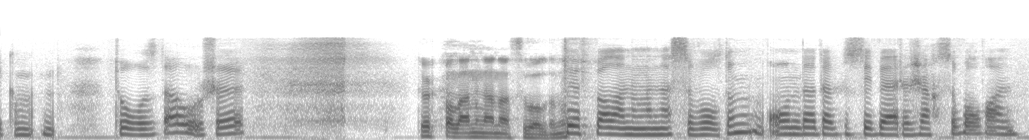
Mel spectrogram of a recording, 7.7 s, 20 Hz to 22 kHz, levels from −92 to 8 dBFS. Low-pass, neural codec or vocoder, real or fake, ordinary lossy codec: 7.2 kHz; autoencoder, 48 kHz, 32 numbers a frame, DAC-VAE, trained on Japanese speech; fake; none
